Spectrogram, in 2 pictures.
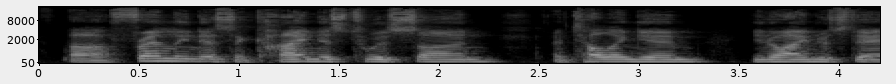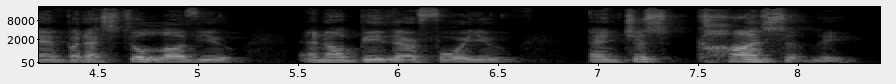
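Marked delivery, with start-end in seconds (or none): none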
